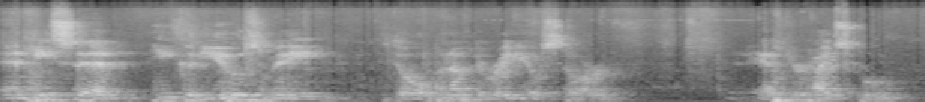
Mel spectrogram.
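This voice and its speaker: In an American accent, the speaker talks at a very slow pace with long, frequent pauses and very wide pitch swings. Noticeable background noise is present. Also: man, medium pitch for a man. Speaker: amateur radio operator. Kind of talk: talk to a club meeting. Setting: meeting room.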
